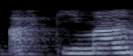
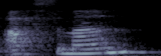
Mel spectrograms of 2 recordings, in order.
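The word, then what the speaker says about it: Aciman: asiman and i was always calling him akiman i think asaman asaman is how you say his name anyway i'm sure he's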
